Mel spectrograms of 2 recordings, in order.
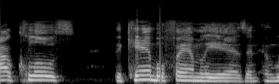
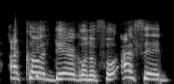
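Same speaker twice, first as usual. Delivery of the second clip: ordinary talk, nothing marked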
